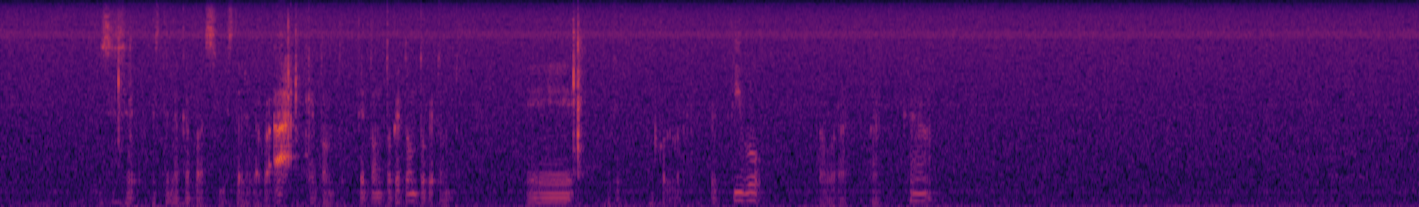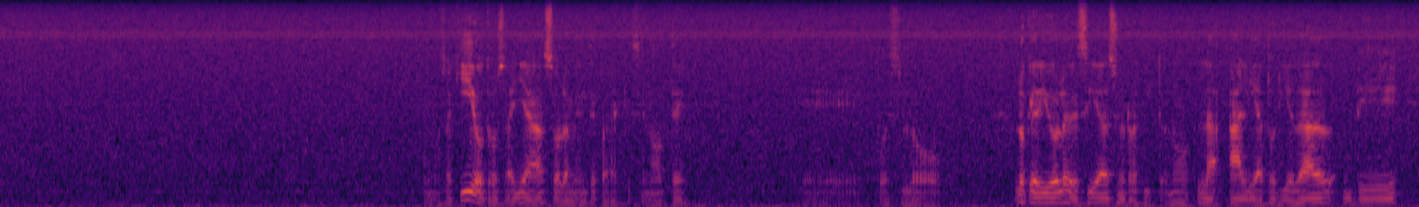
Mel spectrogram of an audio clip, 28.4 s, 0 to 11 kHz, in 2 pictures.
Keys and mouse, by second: 1.2 w, 3.0 ctrl+z, 5.8 r, 6.8 click, 7.5 click, 8.4 click, 9.4 click, 11.0 click, 11.5 click, 12.2 click, 12.7 click, 13.1 click, 14.9 click, 16.0 click, 16.4 click, 16.8 click, 17.6 click, 18.0 click, 18.7 click, 19.0 click, 19.9 click, 20.2 click, 21.0 click, 21.8 click, 22.2 click, 22.6 click, 23.3 click, 24.7 click, 25.3 click, 26.0 click, 26.3 click.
